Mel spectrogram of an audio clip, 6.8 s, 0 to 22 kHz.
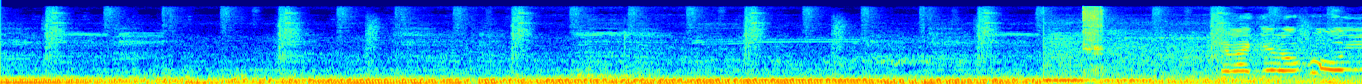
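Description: Nissan R32 Skyline with a new exhaust, idling and blipping in a steady low engine rumble with short throttle stabs, close and loud, while people talk over it.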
